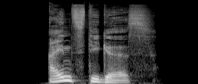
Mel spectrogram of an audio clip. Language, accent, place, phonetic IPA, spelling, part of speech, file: German, Germany, Berlin, [ˈaɪ̯nstɪɡəs], einstiges, adjective, De-einstiges.ogg
- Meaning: strong/mixed nominative/accusative neuter singular of einstig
